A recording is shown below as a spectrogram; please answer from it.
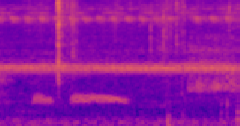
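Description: A dove cooing faintly, two short low notes close together early on, over a steady faint high-pitched whine.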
